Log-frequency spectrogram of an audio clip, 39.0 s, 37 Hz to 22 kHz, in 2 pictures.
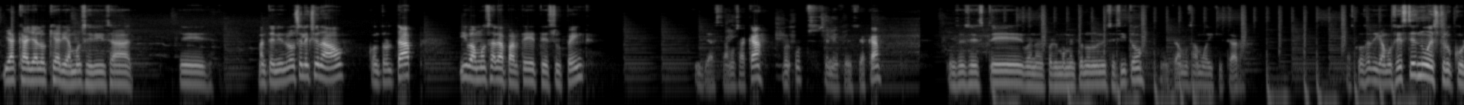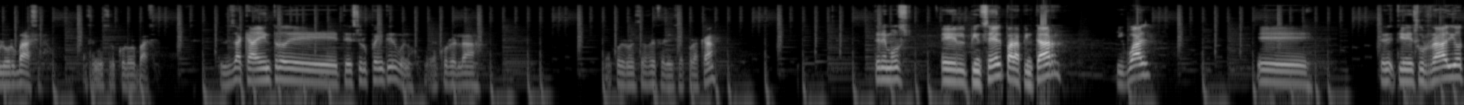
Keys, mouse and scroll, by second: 2.6 click, 3.1 click, 4.5 ctrl+Tab, 9.1 ctrl+click, 10.7 ctrl+z, 13.7 click, 15.5 middle click, 16.8 shift+middle click, 17.8-18.9 ctrl+middle drag, 19.8 ctrl+middle click, 20.9 middle click, 36.8 middle click.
